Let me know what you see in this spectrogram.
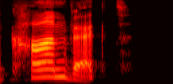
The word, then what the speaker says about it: convict: When it's a noun, she's a convict. Convict, then this is going to be the as in father. Primary stress. Convict.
